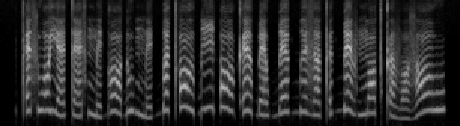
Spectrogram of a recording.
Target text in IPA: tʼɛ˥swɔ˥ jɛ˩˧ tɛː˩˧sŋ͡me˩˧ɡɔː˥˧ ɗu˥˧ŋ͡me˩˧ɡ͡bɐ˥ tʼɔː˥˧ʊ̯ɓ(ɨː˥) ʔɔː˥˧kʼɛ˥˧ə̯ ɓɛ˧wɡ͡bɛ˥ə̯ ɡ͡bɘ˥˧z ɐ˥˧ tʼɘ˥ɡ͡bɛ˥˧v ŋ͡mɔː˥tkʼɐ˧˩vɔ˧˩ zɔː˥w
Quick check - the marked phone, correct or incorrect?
incorrect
